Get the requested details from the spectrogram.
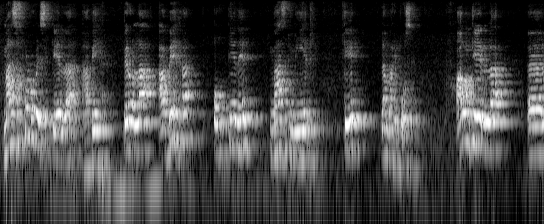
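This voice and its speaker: High-voiced pastor in a very echoey hall. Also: male voice, recorded from a distance. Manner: slow, repeats phrases, frequent "eh?" prompts to the congregation. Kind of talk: sermon teaching. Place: church hall.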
